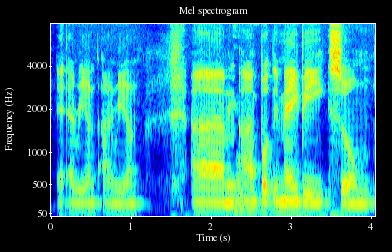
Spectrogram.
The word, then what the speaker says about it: Arion: Then you've got your colleagues coming from Arion. Yeah, Did I from pronounce Arian. that correctly? Arion. Arian.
